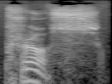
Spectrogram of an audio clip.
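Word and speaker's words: πρὸς: We will pronounce this word pros. Pros.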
